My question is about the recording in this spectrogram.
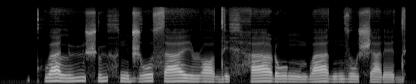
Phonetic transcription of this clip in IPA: kʷʰ a˧˥˧ l ʉː˧˥˧ ʃ ɽ ʉ˧˥˧ x n d͡ʒ o˧˥˧ s aː˧˥˧ e̯ ɹ ɒ˧˩ d e˧˩ x h aː˧˥˧ ɽ oː˧˩ ŋ m b aː˧˥˧ d n z o˧˩ ʃ a˧˩ ɾ ɛ˧˩ d

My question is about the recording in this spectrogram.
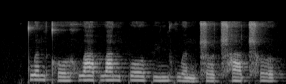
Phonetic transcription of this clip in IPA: t̪ w ə˥˩ n kʰ o˧˥ ʊ̯ x w ä˥˧ p w a˥˧ n p o˥˩ ʊ̯ p y˧˥ n k w ə̰˨˩ n ʈ͡ʂ ɤ˧˥ ʈ͡ʂʰ ä˥˧ ʈ͡ʂʰ ɤ˥˩

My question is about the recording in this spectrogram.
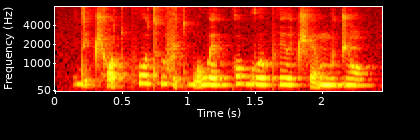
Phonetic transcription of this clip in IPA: d ɛ̰ t͡ʃʰ ɔ̰ t͡s pʰ o tʰ ɯ v ḛ t͡s b ɔ̰ w ɛ ɡ k ɔ ɡ o ə̯ pʰ e ə̯ t͡ʃʰ ɛ̰ m u d͡ʒ õ

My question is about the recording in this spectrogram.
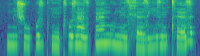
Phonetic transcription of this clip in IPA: m i ʃ u p ʊ z pʰ ĩ tʰ ʊ z æ̃ z p ɛ̃ ŋ u n ĩ z x ɛ z ɣ i z ĩ tʰ ɛ z

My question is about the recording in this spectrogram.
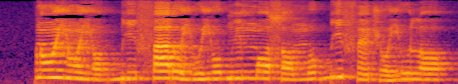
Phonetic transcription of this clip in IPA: ɾ ɔ̃˦ j ɔ̃˧ j ɔ˨ ɡ͡b i˧ f a˦ ɾ o˦˨ j u˨˦ j o˦ b ĩ˦ m ɔ˧ s ɔ˨ m o˨˦ ɡ͡b i˦ f ɛ̃˧ ʃ o˨ j u˧ l ɔ˧

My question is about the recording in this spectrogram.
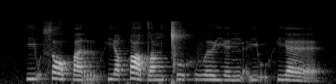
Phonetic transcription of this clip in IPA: j ṵ s ɔ p a r ṵ x j i qʷ i dˤ u ŋ ǀ u x v ɘ j e ŋ ɛ̰ j ṵ x j ɛ

